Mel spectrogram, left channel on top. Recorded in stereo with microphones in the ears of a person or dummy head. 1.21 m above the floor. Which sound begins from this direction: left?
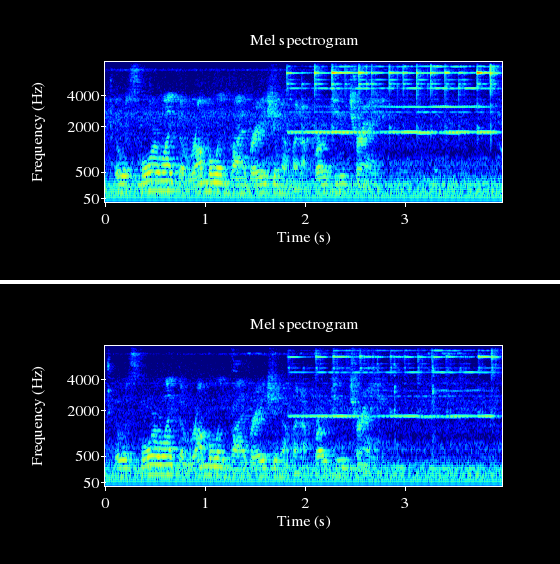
A bell, at 1.8 s.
